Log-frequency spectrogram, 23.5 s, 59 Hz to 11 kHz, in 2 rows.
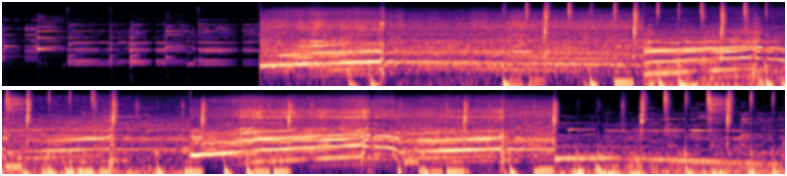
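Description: A Superformance GT40 is driven hard, a loud close engine roar climbing through the gears in repeated rising sweeps with brief drops at each shift, after a few quiet seconds with faint music before it starts.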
